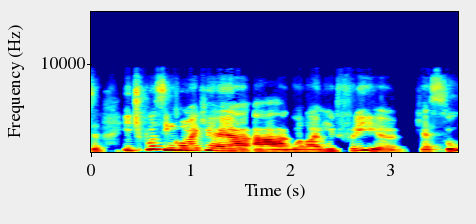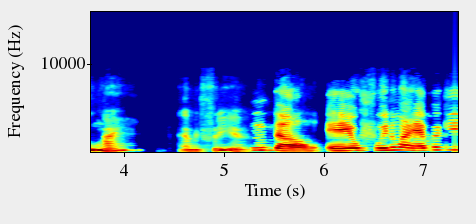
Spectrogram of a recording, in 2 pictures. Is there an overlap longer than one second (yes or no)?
no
